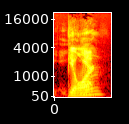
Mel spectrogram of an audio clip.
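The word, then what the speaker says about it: Björn: Bjorn. Yeah, Bjorn. Soft J. J. All right. Hors d'oeuvres. Bjorn. No soft J. – H-O-R-S space.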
